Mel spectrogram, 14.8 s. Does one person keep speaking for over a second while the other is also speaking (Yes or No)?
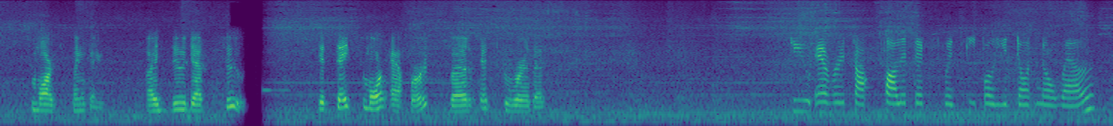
No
